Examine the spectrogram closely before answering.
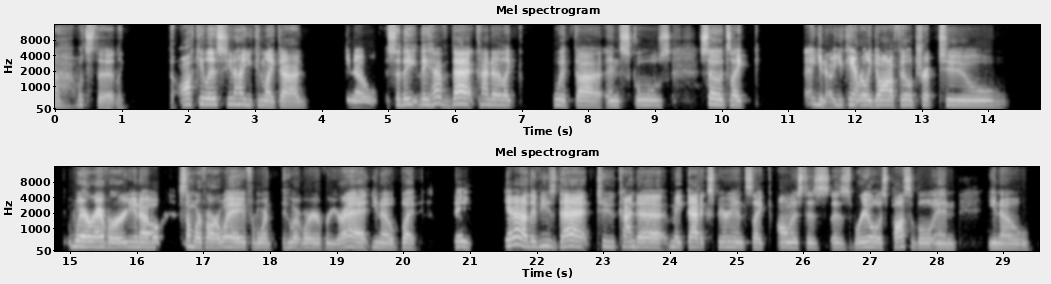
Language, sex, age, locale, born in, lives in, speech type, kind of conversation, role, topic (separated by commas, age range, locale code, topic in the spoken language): English, female, 35-39, en-US, United States, United States, conversation, podcast, host, In what ways has technology reshaped the way we learn and teach?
